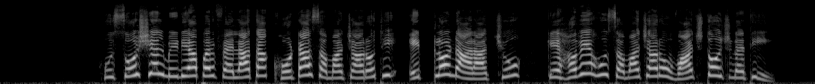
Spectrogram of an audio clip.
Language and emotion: Gujarati, angry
